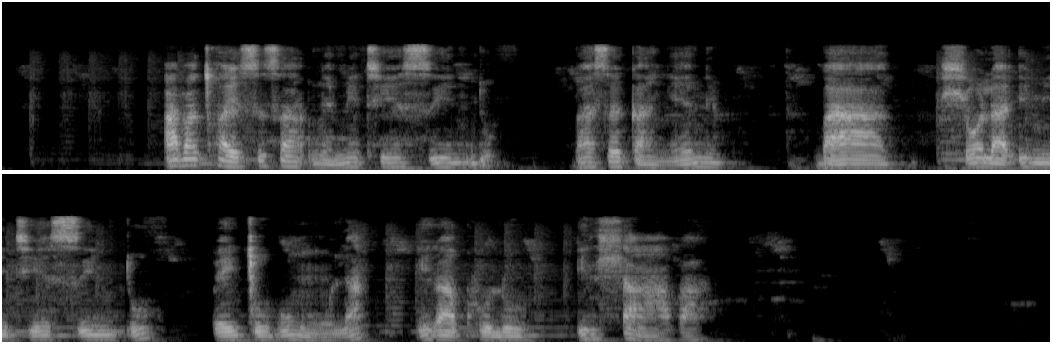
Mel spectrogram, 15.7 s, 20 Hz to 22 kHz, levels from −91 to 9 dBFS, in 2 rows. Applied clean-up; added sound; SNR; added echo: neural separator model SepFormer DNS4.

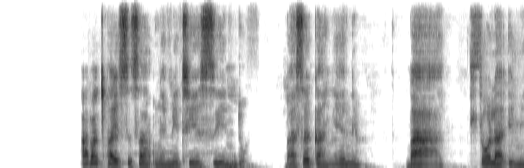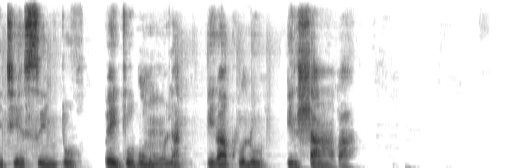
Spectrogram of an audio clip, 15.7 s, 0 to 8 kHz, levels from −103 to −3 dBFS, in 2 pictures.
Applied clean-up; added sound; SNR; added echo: neural mask model DeepFilterNet 3.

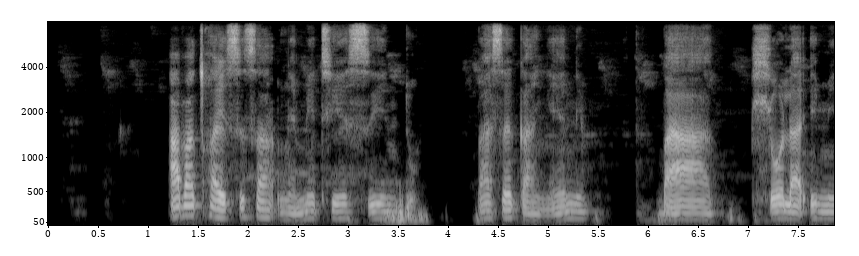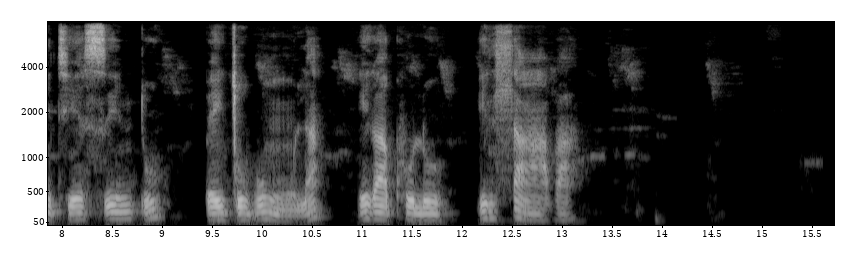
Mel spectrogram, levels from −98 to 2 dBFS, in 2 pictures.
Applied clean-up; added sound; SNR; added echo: none; none; none; none.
